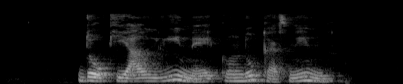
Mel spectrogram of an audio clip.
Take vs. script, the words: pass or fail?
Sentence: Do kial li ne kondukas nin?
pass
